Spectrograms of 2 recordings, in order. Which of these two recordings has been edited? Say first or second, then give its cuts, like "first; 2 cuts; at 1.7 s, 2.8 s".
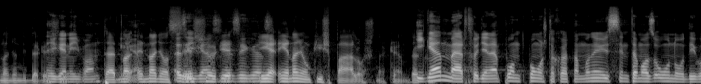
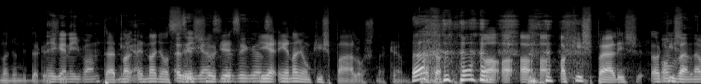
first; 1 cut; at 4.1 s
